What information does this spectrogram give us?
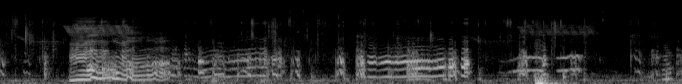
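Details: Backyard hens and roosters, with loud harmonic squawking clucks and drawn-out calls in bursts, one long cackle near the start and another sequence midway, over faint scratching and a sharp knock near the end.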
